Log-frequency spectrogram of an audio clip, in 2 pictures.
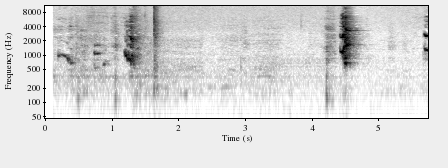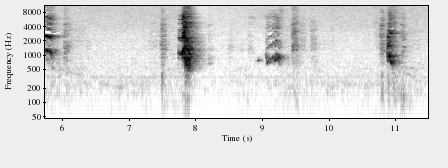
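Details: French bulldog scared of clowns, letting out a series of sharp, harsh barks and yelps in bursts spread over about eleven seconds, with brief whiny notes between them and quiet pauses in between.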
